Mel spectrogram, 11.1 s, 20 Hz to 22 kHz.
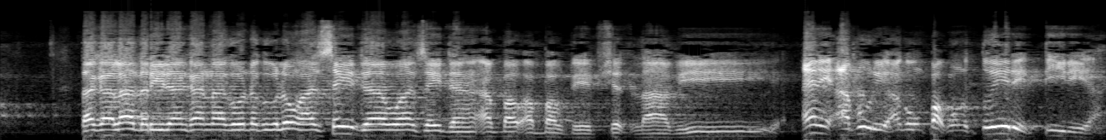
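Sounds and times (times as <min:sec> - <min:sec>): person chanting into a microphone: 0:00.0 - 0:07.9.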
